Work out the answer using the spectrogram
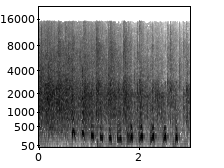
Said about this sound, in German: Kannst du diesen tollen Applaus abspielen? Ja, ich probiere es. Es ist ja auch neu hier. Wo ist er? Der Applaus. Da. Da. Der gehört ganz allein dir.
